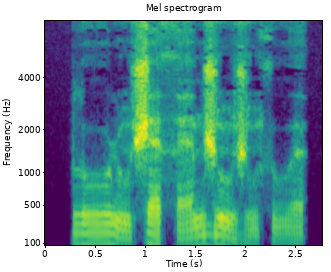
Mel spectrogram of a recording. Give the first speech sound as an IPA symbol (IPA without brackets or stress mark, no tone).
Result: l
